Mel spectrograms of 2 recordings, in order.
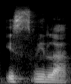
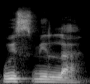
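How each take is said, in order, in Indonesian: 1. Langsung dimulai dengan vokal. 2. Dimulai dengan bunyi w. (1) "tanpa membaca dengan ba yang jelas" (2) "seperti huruf waw saja ya. Ini kesalahan"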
